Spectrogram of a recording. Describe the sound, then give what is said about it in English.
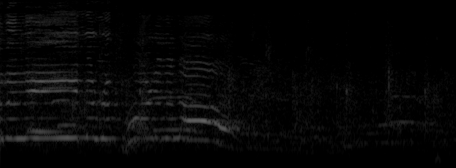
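An audience claps their hands to the Lord continuously, a dense patter of many hands, while a loud voice calls out over it and the applause gradually softens toward the end. “Somebody clap your hands into the Lord right now.”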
